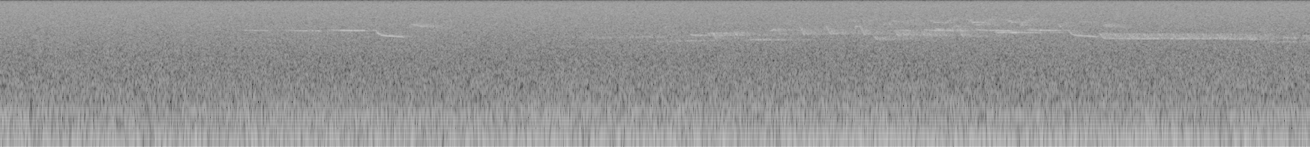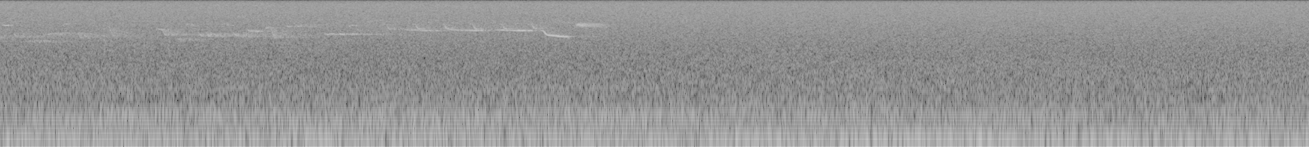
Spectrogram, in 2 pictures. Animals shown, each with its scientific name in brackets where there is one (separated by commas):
Black-and-white Warbler (Mniotilta varia), Black-throated Green Warbler (Setophaga virens), Winter Wren (Troglodytes hiemalis)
